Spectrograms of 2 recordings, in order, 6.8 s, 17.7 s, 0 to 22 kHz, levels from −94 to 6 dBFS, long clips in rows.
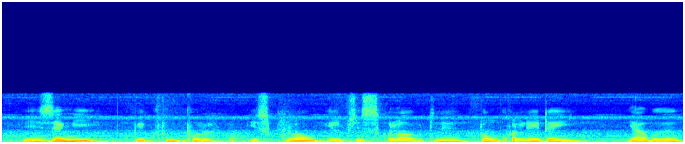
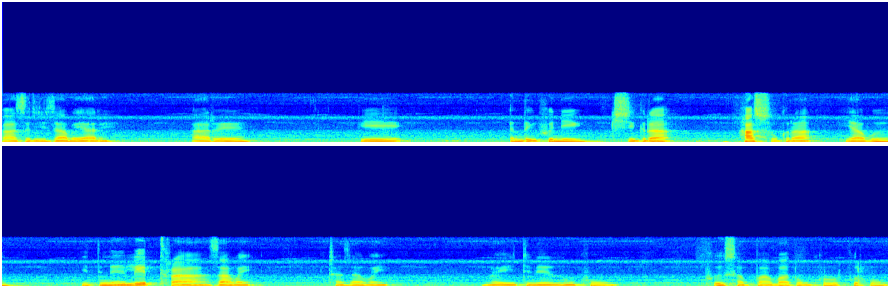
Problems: low volume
